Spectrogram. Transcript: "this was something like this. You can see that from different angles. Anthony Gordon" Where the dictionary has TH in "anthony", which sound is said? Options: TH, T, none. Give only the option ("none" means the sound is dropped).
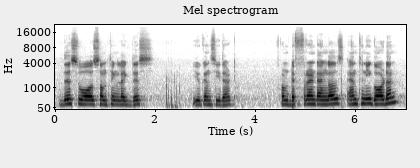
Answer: T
